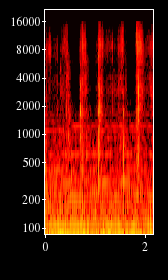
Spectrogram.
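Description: Tarot deck being shuffled by hand: a few short, crisp snaps of cards against cards.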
